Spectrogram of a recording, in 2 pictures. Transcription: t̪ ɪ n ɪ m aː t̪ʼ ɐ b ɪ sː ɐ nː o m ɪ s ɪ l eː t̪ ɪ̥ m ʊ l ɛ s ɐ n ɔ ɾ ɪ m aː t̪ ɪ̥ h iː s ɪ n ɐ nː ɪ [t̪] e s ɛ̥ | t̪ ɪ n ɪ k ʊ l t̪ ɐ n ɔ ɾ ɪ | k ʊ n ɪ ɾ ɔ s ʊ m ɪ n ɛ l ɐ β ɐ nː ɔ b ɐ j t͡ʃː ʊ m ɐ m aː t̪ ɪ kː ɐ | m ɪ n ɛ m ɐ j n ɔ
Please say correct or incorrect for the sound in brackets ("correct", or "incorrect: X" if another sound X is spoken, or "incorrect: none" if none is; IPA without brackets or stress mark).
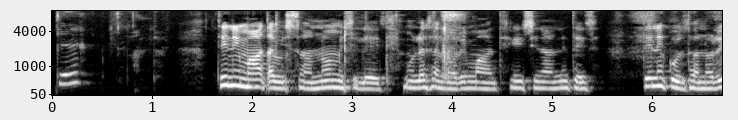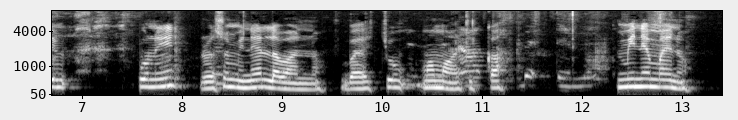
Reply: correct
